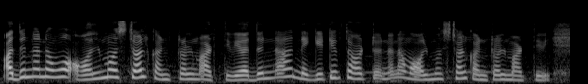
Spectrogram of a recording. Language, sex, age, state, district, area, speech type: Kannada, female, 18-30, Karnataka, Chikkamagaluru, rural, spontaneous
